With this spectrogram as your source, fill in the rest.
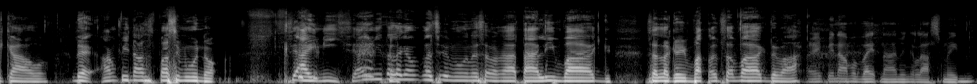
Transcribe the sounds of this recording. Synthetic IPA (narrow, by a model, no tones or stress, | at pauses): ʔɪkaw | nd̪ɛʔɐŋpinɐɐpɐsɪmuːno̞ | siʔajmisɪʔajmit̪ɐlɐɡaŋpɐsɪnmuːnosɐmɐŋat̪aːlibaɡsɐlɐɡajbɐt̪od̪sɐbaɡ̚d̪ɪbaʔɐjpɪnɐkɐmɐbaːjɪt̪nɐʔaːmɪŋkla̰smejt̪̚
